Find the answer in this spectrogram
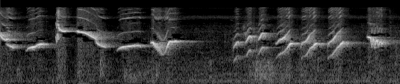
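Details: Song of an Oriental magpie-robin used as masteran for tutoring birds: varied whistled slurs falling from high to mid pitch, then a quick stuttering string of short rising notes stepping up in pitch.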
